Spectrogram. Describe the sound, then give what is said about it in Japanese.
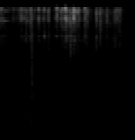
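A small bunch of keys with a spare key jangles softly in a hand, a quick run of light metallic clinks and rattles, quiet and lasting under two seconds with no voices. “この合鍵は、まだ私が持ってていい？”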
